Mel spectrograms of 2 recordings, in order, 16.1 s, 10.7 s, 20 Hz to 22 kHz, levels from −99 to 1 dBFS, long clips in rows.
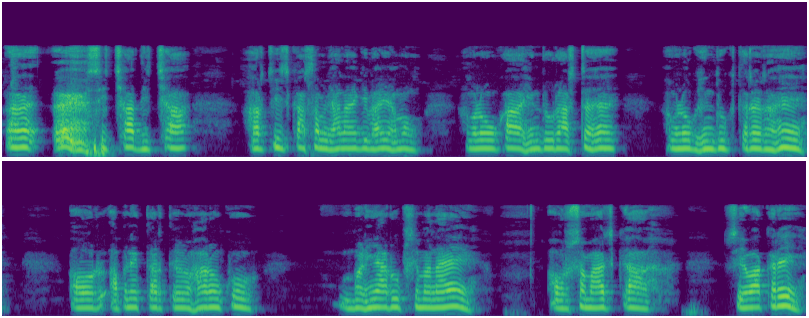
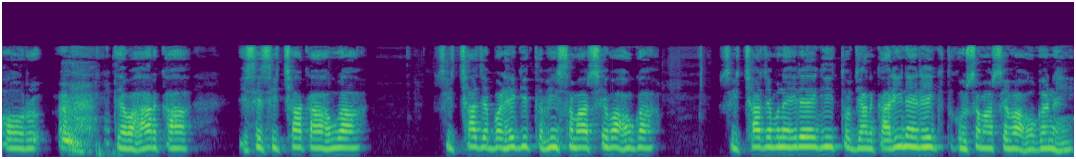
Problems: background sounds at intervals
